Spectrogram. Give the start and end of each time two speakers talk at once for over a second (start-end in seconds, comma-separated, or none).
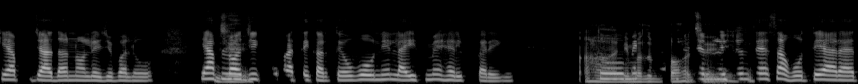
6.0-7.5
